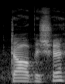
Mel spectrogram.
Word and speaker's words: Derbyshire: don't live in middle-earth it's not shire it's so it's Derbyshire where I live Yorkshire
